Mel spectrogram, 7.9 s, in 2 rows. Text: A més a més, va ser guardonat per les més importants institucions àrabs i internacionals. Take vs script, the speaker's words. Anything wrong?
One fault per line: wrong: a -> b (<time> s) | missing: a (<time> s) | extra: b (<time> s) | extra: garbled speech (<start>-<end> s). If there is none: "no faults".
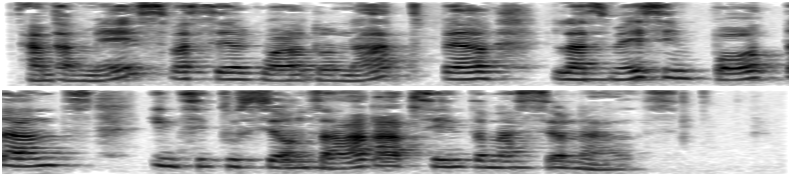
missing: més (0.2 s)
